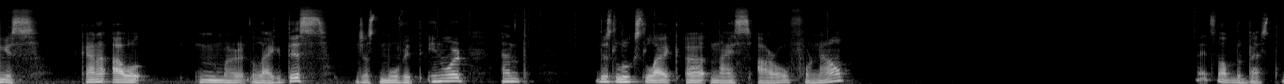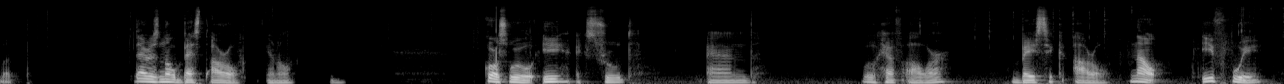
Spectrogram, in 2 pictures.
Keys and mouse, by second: 0.4-2.4 drag, 2.8-4.1 alt+middle drag, 4.2 ctrl+alt+middle click, 4.8 alt+middle click, 5.1 ctrl+alt+right click, 5.2 ctrl+alt+middle click, 5.8 ctrl+alt+middle click, 6.5-8.0 alt+middle drag, 8.4-11.6 alt+middle drag, 11.2 alt+click, 12.9 click, 13.8 click, 16.4 alt+middle click, 22.7 alt+middle click, 23.1 ctrl+alt+middle click, 23.4 alt+middle click, 25.3-25.6 drag.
